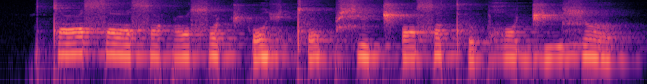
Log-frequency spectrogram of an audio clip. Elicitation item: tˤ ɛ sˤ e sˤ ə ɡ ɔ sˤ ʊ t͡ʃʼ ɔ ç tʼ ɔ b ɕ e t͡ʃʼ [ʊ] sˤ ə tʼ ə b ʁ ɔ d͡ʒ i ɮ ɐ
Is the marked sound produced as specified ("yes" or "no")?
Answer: no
